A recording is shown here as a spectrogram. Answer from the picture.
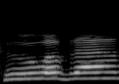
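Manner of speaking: loud, slow, shocked disbelief. Real, not acted. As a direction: gasp it out in disbelief. Shocked reaction to card lock.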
